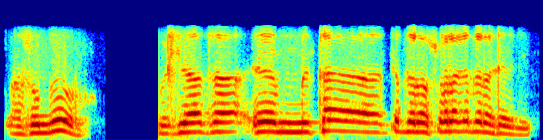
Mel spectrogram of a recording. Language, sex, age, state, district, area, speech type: Odia, male, 60+, Odisha, Gajapati, rural, conversation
